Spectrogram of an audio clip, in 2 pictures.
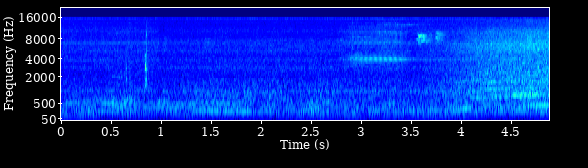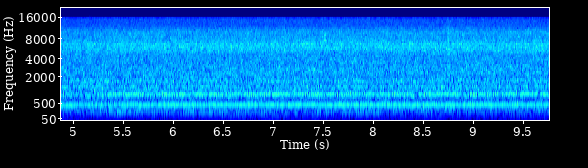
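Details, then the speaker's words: Off-grid solar inverter with a 250 F, 16.2 V supercapacitor bank added to supply surge current: background hum, then a steady buzz steps in as the inverter kicks on and ramps its output to start a motor load; normal buzz under startup load. "you can hear the buzz when the inverter kicks on and the inverter ramps up its output"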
